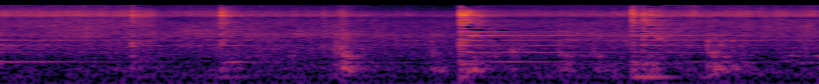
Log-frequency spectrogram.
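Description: Fish and fresh coriander leaves are stirred in a frying pan: a low sizzle runs under several sharp scraping clanks of the utensil against the pan, spaced irregularly across a few seconds.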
